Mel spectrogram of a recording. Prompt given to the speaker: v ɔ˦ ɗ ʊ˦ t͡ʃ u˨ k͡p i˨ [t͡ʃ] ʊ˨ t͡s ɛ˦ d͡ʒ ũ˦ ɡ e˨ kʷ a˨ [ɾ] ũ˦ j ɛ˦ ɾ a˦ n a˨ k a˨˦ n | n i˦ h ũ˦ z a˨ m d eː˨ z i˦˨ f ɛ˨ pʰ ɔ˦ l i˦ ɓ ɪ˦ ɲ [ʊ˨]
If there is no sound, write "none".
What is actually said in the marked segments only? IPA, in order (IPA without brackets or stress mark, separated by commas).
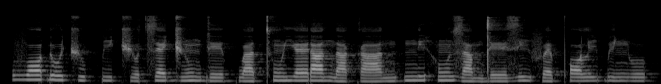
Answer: t͡ʃ, tʰ, ʊ˦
